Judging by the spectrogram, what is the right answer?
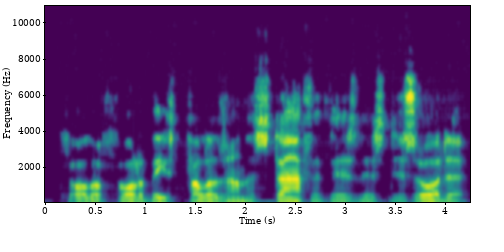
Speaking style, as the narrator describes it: he muttered

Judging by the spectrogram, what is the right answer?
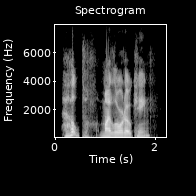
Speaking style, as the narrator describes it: a woman cried to him, saying

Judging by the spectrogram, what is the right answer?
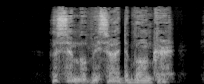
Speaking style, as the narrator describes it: he croaked

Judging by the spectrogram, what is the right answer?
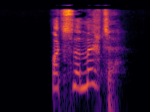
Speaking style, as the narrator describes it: cried Velchaninov

